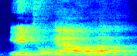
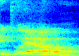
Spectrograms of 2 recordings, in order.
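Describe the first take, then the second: First: एच ओ आवह drawn out, every syllable slow and clear; slow, deliberate teacher's repeat of एच ओ आवह; slow sutra recitation. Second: Said in the usual way. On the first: Shown as a demonstration. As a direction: stretch out एच ओ आवह for the class. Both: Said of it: "सूत्र याद है".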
